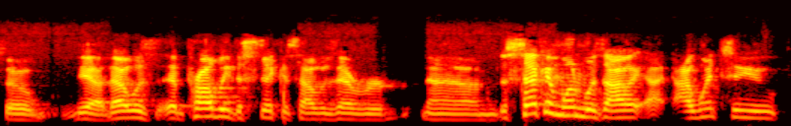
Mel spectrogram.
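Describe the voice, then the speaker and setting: A man's voice: high-pitched, a little fast. Man telling funny stories, lo-fi. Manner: animated, self-deprecating, many fillers. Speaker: comedian guest. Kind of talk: casual storytelling in an interview. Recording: dull lo-fi sound.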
